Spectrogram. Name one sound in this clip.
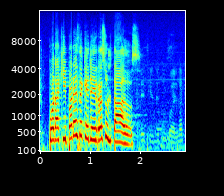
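A young woman speaks with feeling into a microphone, close by.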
